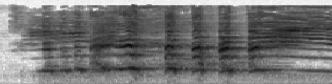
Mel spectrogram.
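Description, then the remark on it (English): A single voice lets out a high-pitched Mexican grito yell, rising into a loud sustained cry broken by warbling, laugh-like bursts before trailing off in a long held note. “So my thing was, I said my name, where I'm from, and I did the Mexican yell because I knew how to do it.”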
